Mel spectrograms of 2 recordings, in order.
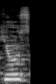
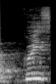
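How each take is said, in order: First: Long U after "ky" in क्यूज; the mistaken reading क्यूज, "kyooz"; mispronunciation. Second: "kw" then I in क्विज; corrected pronunciation. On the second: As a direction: say क्विज as "kwis". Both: Shown as a demonstration. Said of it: "sorry, इसे क्विज पढ़ेंगे".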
